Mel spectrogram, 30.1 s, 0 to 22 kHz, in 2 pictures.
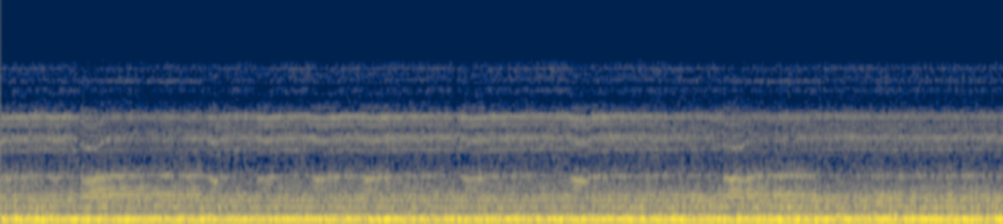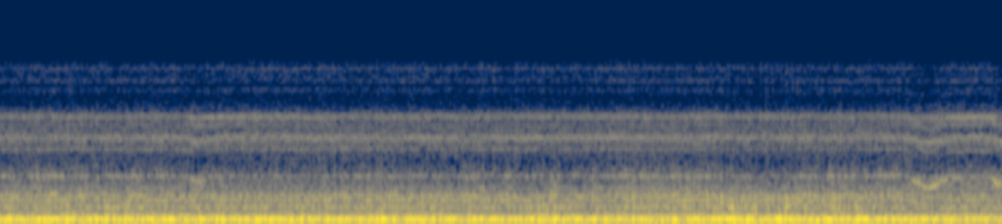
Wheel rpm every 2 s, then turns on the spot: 220, 230, 230, 230, 230, 230, 230, 230, 230, 230, 230, 230, 240, 240, 230.
none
